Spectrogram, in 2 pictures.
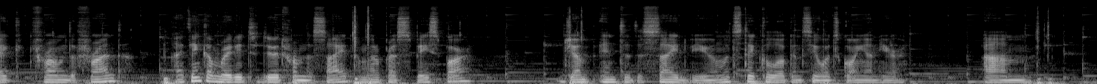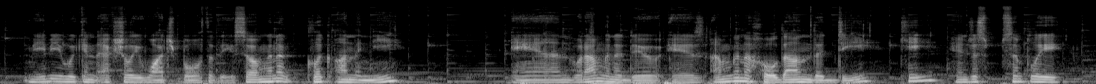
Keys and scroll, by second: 3.4 space, 5.6 space, 10.3 space, 19.3 d.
